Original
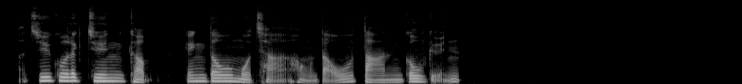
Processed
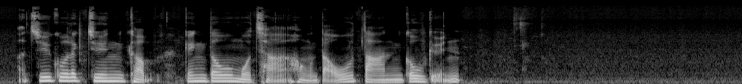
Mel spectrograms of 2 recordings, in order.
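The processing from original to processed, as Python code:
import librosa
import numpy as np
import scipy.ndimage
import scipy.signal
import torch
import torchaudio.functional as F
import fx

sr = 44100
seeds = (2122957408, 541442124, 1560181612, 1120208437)

y = fx.env_flatten(x, sr, amount_pct=50)
y = y * librosa.db_to_amplitude(8.0)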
